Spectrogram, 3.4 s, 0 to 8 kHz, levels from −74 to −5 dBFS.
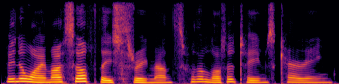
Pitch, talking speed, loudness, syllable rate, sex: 205 Hz, 210 wpm, -17 LUFS, 4.9 syllables/s, female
